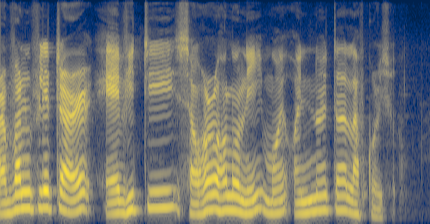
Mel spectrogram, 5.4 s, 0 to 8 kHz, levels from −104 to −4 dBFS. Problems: none marked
